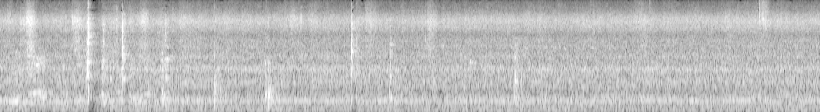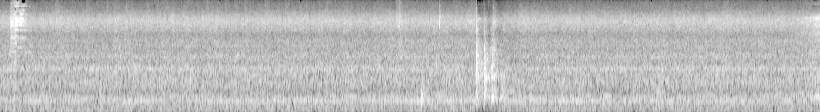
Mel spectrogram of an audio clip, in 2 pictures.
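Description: Steady machine hum with scattered metallic clinks and knocks as a metal moulding flask and tools are handled on a sand-mould board; a quick run of knocks about thirteen seconds in is the loudest.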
